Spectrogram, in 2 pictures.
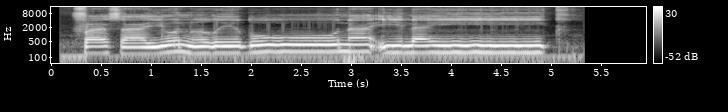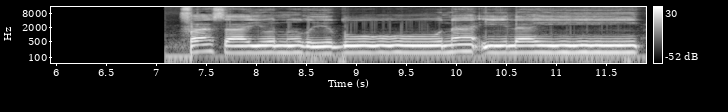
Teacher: Nun jelas, ghain jelas dan tidak ada dengung. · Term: izhar halqi, izhar halki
